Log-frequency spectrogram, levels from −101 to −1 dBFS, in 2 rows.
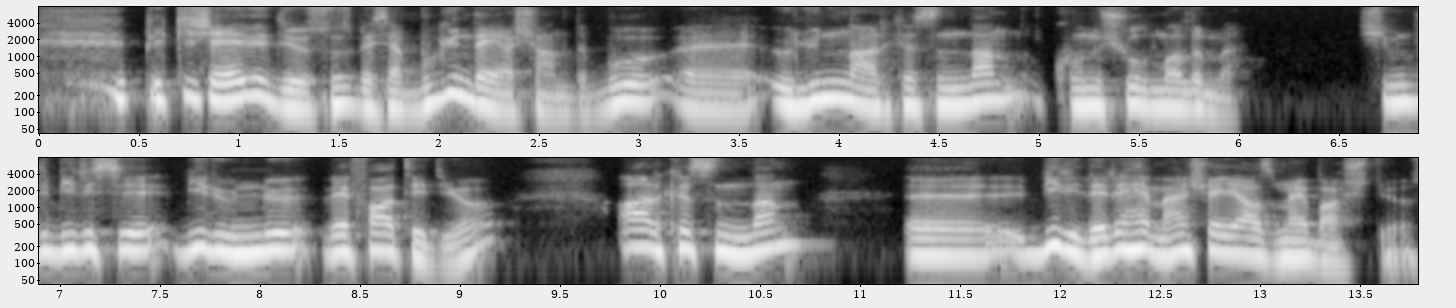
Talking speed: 115 wpm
